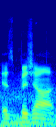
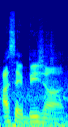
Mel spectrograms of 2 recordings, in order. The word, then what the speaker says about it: Bijan: How you pronounce my name is Bijan. Okay. Like, that's how you say my name. But I say Bijan.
